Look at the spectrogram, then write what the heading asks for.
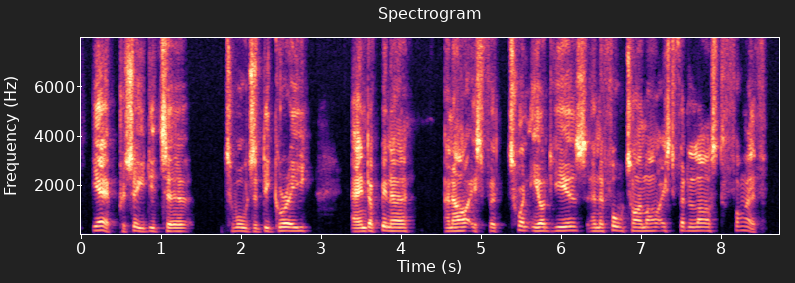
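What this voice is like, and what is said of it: Essex accent. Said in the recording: “Is that an Essex accent? ... Yes, Romford. ... Well, Dagenham I am, but living in Romford.”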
